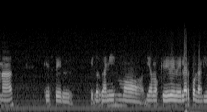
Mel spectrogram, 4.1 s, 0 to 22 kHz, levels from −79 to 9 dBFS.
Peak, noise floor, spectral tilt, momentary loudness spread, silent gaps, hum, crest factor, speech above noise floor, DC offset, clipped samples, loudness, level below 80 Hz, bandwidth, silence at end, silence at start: -12 dBFS; -50 dBFS; -6 dB/octave; 14 LU; none; 50 Hz at -55 dBFS; 14 dB; 24 dB; under 0.1%; under 0.1%; -26 LUFS; -60 dBFS; 10.5 kHz; 0 s; 0 s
